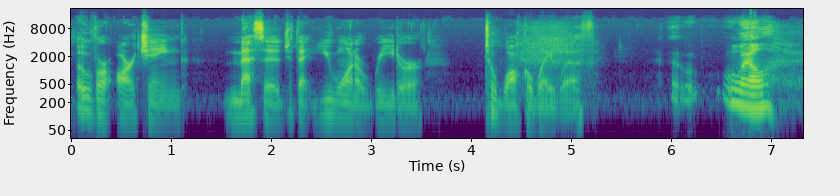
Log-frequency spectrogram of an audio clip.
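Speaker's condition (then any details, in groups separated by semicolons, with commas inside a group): No condition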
